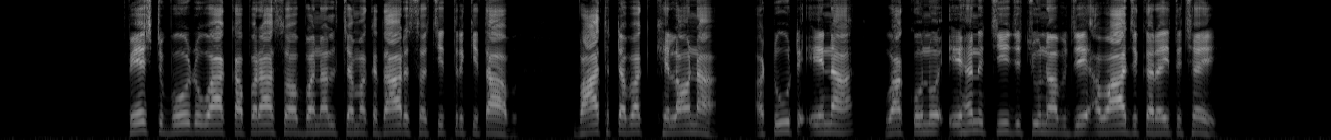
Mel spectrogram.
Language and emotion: Maithili, neutral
